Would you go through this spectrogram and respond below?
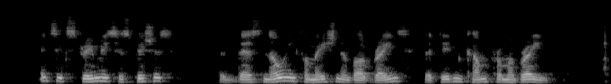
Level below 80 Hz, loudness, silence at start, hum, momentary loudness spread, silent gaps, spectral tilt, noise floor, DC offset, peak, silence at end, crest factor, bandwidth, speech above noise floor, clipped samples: -68 dBFS; -28 LUFS; 0.4 s; none; 11 LU; 5.73-5.77 s, 5.85-5.99 s; -6.5 dB/octave; -53 dBFS; under 0.1%; -10 dBFS; 0.05 s; 18 dB; 9 kHz; 26 dB; under 0.1%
